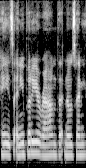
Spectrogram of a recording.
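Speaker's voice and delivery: put-on very calm, quiet, hushed voice. Retelling how a man barged in and asked around, retelling a very calm, quiet voice. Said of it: "very calm, very quiet, you know, voice".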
